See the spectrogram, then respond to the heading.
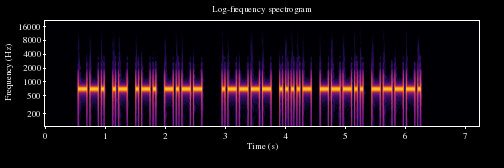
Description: Morse code, heard as a keyed tone, about 25 wpm, 700 Hz. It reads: GARY 1489
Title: CWT Exchange 25wpm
